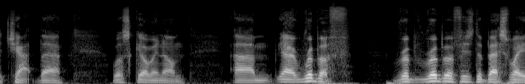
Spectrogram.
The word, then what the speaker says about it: RBF: Rubuff. Rubuff is how that's pronounced, actually. Do we have Tempest in the chat?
